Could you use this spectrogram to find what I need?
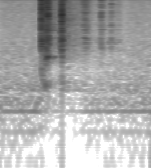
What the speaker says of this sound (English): If you want to just slow it down so you can see the shutter better, we'll just bring it all the way down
